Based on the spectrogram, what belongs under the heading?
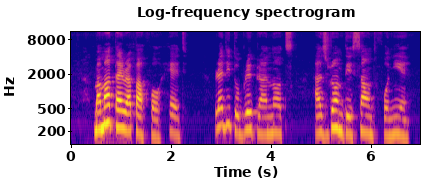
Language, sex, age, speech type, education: Nigerian Pidgin, female, 15-29, spontaneous, tertiary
